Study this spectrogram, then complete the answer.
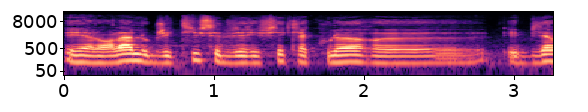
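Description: A man speaks at a medium pitch. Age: 30s. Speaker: gem buyer. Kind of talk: interview. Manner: halting.

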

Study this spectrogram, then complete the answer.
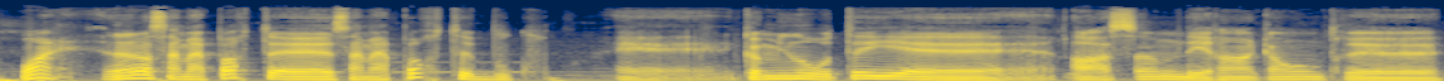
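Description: On a very clean recording with a silent background, a man with a Quebec accent speaks very slowly at medium pitch with ordinary pitch variation. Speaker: streamer. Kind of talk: casual chat. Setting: live stream.

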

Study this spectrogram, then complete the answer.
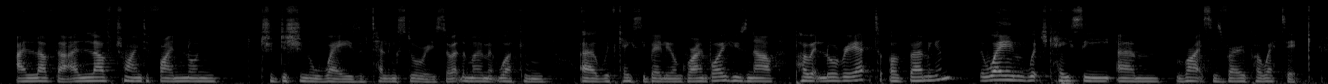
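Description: A woman with a London accent and a very deep, low pitch. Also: fairly even intonation, moderate pace. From London, England. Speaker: theatre director. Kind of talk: casual interview.

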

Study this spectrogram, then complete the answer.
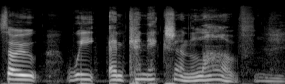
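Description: Her intonation is lively as a woman speaks with an Australian accent. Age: 60s. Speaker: nutritionist. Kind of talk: interview. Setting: studio. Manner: animated.

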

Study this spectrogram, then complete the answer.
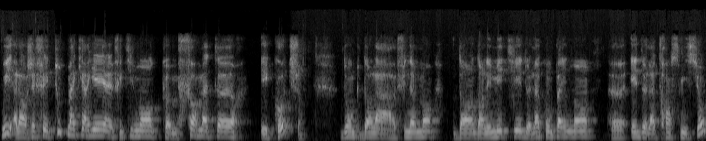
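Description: A man's fairly high-pitched voice, dark and mellow in tone, with ordinary pitch variation, very even loudness and a fairly slow pace. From Burgundy, France. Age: 50s. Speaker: author and coach. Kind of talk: interview. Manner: hesitant with fillers.

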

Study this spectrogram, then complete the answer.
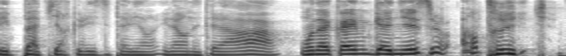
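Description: The sound is dry and close, with no echo. A woman speaks with a dark, mellow tone, fairly low pitch and fairly even intonation. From France. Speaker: student podcast guest commenting on exchange stories. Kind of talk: casual chat.

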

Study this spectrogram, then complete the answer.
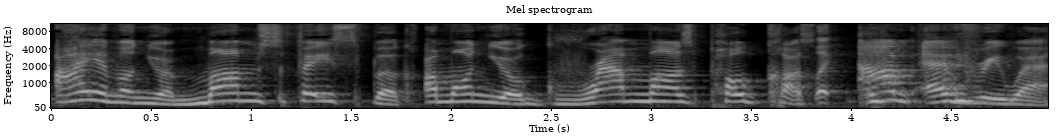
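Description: With noticeable background noise behind her, a woman speaks at a high pitch with lively intonation. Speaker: mindset coach and motivational speaker. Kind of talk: casual interview chat. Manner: loud, animated.

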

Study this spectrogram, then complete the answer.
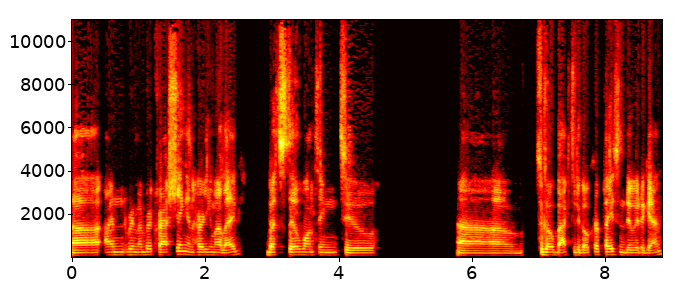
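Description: At a fairly slow pace, a man speaks with a Swedish accent in monotone, flat intonation. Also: medium pitch for a man. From Sweden, island near Stockholm. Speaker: racing driver. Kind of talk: interview.

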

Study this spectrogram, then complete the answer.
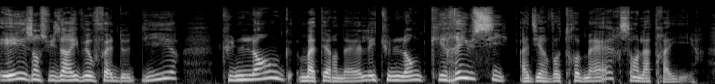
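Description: A Tunisian accent with very wide pitch swings at a moderate pace, in a very clean, dry, close recording with no echo and a silent background. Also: woman, medium pitch for a woman. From rural northwestern Tunisia, near Algerian border. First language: Tunisian Arabic (speaking French). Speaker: novelist and journalist. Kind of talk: interview. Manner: halting, with repetitions.

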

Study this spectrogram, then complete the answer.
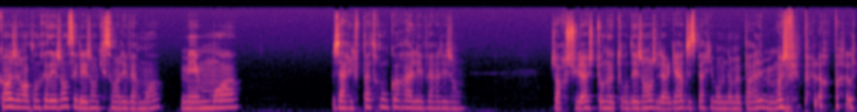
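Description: A woman speaks at a medium pitch in a flat, monotone delivery, moving very fast between long, frequent pauses. The recording is very clean, with a silent background. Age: 20s. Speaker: podcast host. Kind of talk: casual chat. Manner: casual, hesitant with fillers.

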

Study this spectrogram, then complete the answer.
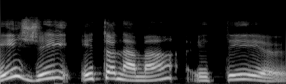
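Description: Lively intonation runs through this voice. Its tone is dark and mellow. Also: woman. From Quebec City (Limoilou), Quebec. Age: 60s. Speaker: theatre director and stage manager. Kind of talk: interview.

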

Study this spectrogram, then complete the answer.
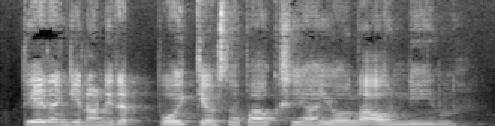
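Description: A woman's fairly even intonation against noticeable background noise. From Finland, Päijät-Häme. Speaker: podcast host. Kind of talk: solo podcast monologue. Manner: chatty.

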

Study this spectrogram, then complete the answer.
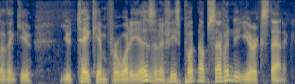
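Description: A man with a fairly low pitch and lively intonation has an ordinary speaking voice. The recording is very clean, with a silent background and a dry, close sound with no echo. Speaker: hockey pundit. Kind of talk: casual chat. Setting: studio.

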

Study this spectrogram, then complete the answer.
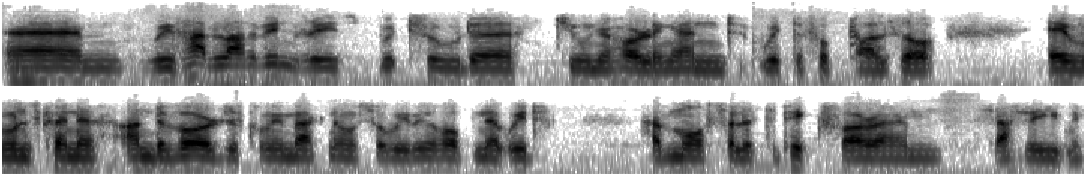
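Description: Delivered at a fairly quick pace, the speech is monotone and flat with a West Cork accent. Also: man, medium pitch for a man. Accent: West Cork Irish. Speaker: footballer. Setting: phone call.

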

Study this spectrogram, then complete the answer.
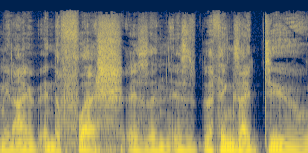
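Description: In an American accent, a man speaks with a dark, mellow tone, somewhat breathy and with fairly even intonation, the sound dry and close with no echo. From Waterloo, Illinois area (US Midwest). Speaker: DJ business owner. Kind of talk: interview conversation.

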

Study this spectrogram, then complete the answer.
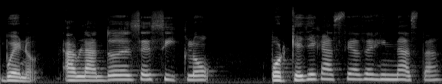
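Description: A woman speaks at a moderate pace in a dark, mellow tone. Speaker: podcast host. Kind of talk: interview conversation.

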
